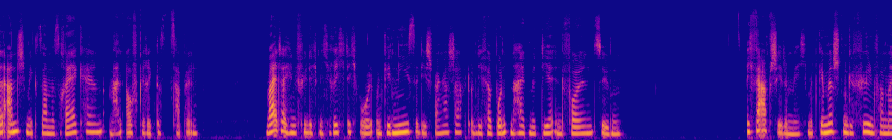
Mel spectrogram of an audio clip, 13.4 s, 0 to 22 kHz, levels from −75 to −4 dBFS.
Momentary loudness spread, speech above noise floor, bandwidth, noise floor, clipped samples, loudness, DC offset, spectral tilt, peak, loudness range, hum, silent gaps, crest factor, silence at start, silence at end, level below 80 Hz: 11 LU; 51 dB; 15 kHz; -76 dBFS; under 0.1%; -26 LUFS; under 0.1%; -6 dB/octave; -4 dBFS; 5 LU; none; none; 22 dB; 0 s; 0 s; -60 dBFS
